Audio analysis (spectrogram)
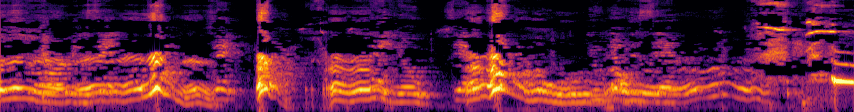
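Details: Siberian husky, a female pet, grumbling back at her owner's command to sit: wobbling, yodel-like moans in several bursts, each swooping up and down, with a few sharp accented barks between them.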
